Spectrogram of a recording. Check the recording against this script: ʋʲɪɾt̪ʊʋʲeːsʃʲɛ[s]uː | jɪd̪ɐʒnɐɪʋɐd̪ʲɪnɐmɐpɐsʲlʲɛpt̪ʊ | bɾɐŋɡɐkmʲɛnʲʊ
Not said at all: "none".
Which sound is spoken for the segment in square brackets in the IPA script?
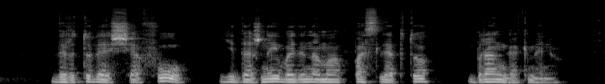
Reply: f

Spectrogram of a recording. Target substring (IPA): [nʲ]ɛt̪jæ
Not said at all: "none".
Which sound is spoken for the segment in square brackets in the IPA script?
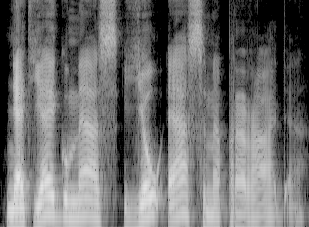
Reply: nʲ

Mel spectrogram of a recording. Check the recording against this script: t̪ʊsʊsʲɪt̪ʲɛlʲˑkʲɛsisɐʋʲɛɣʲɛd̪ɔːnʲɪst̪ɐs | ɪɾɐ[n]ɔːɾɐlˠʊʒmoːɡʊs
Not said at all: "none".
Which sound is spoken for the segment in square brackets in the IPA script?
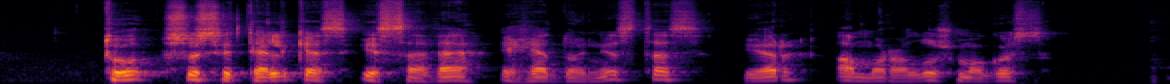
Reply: m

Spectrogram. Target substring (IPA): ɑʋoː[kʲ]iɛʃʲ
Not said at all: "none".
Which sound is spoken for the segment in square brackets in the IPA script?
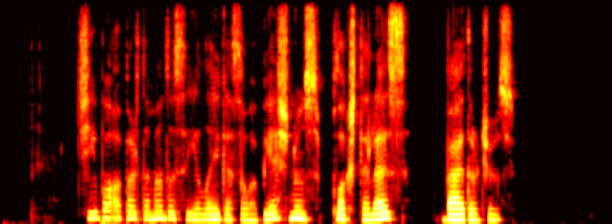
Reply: pʲ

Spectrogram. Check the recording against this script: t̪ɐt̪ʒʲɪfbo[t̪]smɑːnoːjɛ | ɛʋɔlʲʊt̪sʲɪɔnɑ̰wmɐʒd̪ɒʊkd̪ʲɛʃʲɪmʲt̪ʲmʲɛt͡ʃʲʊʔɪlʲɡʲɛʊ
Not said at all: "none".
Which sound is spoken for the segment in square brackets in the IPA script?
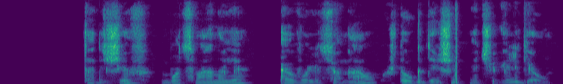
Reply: t̪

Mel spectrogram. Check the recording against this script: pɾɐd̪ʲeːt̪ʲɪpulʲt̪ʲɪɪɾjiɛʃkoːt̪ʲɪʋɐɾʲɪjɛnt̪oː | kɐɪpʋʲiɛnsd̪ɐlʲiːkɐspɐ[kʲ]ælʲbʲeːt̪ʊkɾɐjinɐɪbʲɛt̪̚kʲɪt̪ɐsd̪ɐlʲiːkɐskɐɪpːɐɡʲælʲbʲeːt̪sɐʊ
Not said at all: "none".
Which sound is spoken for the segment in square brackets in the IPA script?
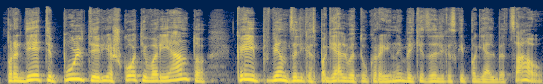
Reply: ɡʲ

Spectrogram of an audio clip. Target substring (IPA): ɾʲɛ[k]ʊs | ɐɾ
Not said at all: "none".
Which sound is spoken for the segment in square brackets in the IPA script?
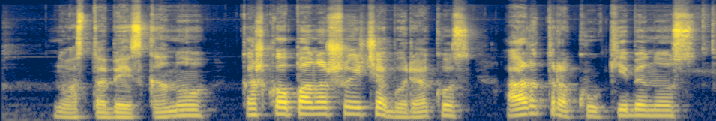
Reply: k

